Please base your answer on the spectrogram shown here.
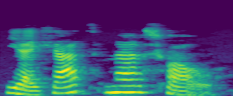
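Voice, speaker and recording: A woman reading numbered practice sentences aloud as a language teacher, in a deliberate drill style with long pauses. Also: mid-range voice, animated. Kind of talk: slow, clearly enunciated drill reading. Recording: dull lo-fi recording.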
